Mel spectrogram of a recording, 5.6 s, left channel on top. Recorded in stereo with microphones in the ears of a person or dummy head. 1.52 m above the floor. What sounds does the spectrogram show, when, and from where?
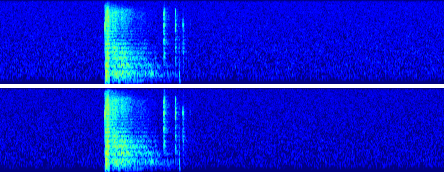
1.3 s a gunshot: 15° right (ahead or behind)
